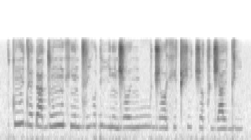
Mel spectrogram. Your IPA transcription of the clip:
t ũ ɪ̯ d ɛ ɗ a d͡z ũː xʲ ẽ d͡z i ʊ̯ ɗ iː ɾʲ ẽ d͡ʒ ʌː ɪ̯ ŋ uː d͡ʒ ʌː xʲ ɛ t ʃ i t͡ʃ ʌ t͡s d͡ʒ a ɪ̯ d i

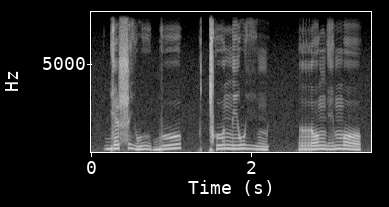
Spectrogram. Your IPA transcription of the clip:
ɡ e˧˥ ʂ i̤˥˩ w ṳ˥˩ b u˧˥ | ǀʰ u˧˥ n i˧˥ w i̤˥˩ m | r o˧˥ ŋ e̤˧˥ m o˥˩

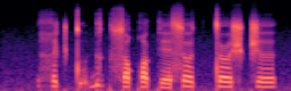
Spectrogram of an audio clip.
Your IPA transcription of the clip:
h ɘ˧ t͡ʃ tʷ ḛ˩˥ ɡ ø˧ k s u˧ qʷ ɘ˧ k e˩˥ s ɵ˧ tː ə˞˧ ʃ t͡ʃ ɘ˧

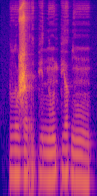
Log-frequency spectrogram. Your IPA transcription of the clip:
l u ʐ ə r pʲ ɛ n ũ pʲ ʌ ɡ ũ

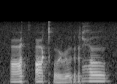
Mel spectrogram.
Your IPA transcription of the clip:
ɑ˧˥˧ t͡sʼ ɑ˥˩ kʼ o˩˧ ɭ o˥˧ r ʁ o˥

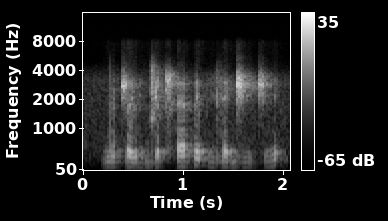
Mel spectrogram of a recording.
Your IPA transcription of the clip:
d ɛ̃ t͡ʃ ə lʲ ɛ̤ d͡ʑ e ʈ͡ʂʰ ɛ p e p e̤ z e d͡ʒ e̤ t͡ʃ e̤

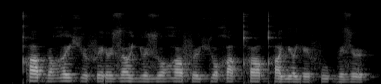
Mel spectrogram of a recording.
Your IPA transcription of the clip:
qʰ ʌ b ø ʁ i ç ø f e ɾ ø z ʌ ʎ ø z u ʁ ʌ f ø ç u χ ɜ qʰ u qʰ ʌ lʲ ʌ j e f u b e z ø

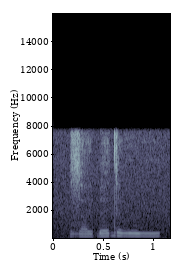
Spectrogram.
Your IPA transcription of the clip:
z a e̯ ɓ ɛ d ɛ v ɹ y

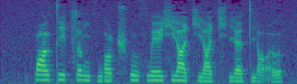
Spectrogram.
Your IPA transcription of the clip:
p ɑ˥ ʊ̯ t̪ i˥˧ t͡s ɤ˥˩ ŋ x w ɔ˧˥ ʈ͡ʂʰ u˥˩ x w e˥ ɪ̯ ɕ j ä˥˩ t͡ɕ j ä˧˥ t͡ɕʰ j ɛ˧˥ t̪ j ɑ̰˨˩˦ ʊ̯

